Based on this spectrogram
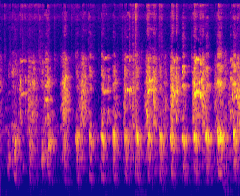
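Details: A hybrid partridge, bred for fighting and hunting, gives a regular chuckling series of nearly three throaty notes per second, growing slightly louder.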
